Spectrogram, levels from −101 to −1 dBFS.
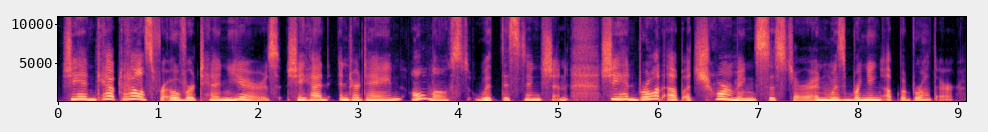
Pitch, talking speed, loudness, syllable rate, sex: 270 Hz, 180 wpm, -16 LUFS, 4.8 syllables/s, female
